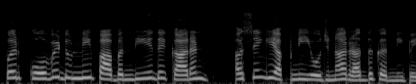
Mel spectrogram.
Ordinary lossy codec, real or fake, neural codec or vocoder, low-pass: none; fake; vocoder, 24 kHz, 100 mel bands, Vocos; none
